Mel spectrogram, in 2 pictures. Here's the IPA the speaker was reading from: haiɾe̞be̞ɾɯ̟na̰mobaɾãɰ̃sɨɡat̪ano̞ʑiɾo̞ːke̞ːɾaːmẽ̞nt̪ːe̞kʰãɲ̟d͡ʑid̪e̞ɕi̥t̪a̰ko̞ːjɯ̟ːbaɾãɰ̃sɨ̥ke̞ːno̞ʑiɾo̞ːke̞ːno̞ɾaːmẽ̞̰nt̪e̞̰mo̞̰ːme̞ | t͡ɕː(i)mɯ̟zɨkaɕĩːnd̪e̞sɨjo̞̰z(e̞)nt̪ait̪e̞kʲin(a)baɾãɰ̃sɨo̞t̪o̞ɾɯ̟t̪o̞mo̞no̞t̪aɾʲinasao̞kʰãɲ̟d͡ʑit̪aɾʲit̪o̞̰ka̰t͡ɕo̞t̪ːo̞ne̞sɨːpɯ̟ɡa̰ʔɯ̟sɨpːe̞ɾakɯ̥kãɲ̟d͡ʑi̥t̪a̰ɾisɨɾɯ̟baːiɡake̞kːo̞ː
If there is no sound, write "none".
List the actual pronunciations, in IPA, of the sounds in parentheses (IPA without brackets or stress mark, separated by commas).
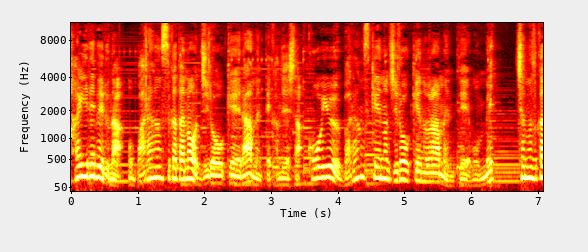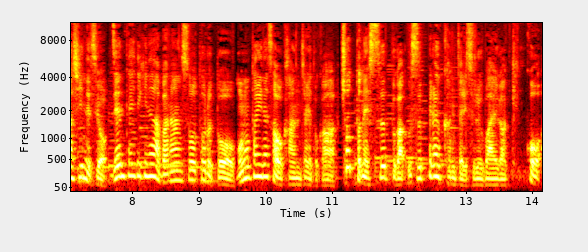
a, ẽ̞, a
